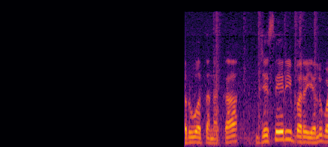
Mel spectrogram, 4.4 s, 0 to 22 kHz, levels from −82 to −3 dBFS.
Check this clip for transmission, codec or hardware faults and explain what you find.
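Two faults turn up here. One hits the start and the other runs the whole way through.

From the top until about 2.47 s, there's an audio dropout to silence: plain silence with no room tone at all, then speech comes back at "ಬರುವ ತನಕ". The input was likely disconnected or muted while recording continued.

The whole clip also has overdone noise removal. The suppressor is pulling bands near its noise estimate right down, leaving twinkly specks where the room noise, sitting about 24 dB below speech, used to be.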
